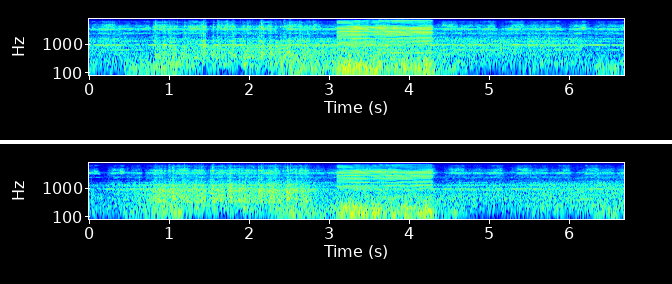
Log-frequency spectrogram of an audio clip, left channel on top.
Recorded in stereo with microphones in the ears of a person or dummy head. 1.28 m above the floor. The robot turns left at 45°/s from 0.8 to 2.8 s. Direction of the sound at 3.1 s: 15° left (ahead or behind).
